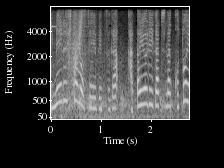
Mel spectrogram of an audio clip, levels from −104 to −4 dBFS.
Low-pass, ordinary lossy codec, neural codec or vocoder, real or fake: 7.2 kHz; none; none; real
